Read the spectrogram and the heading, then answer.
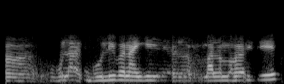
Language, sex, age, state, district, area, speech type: Hindi, female, 30-45, Uttar Pradesh, Ghazipur, rural, conversation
